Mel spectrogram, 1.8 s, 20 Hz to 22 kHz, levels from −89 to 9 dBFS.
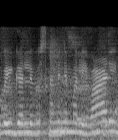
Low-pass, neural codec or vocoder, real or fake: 9.9 kHz; none; real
